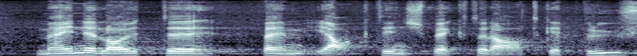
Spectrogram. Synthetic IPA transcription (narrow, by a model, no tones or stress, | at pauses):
mæɪnəlɔʏt̪əb̥æɪmjɑkt̪ɪnʃpɛkt̪oɾɑːt̪ɡ̥əpʰɾyːf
